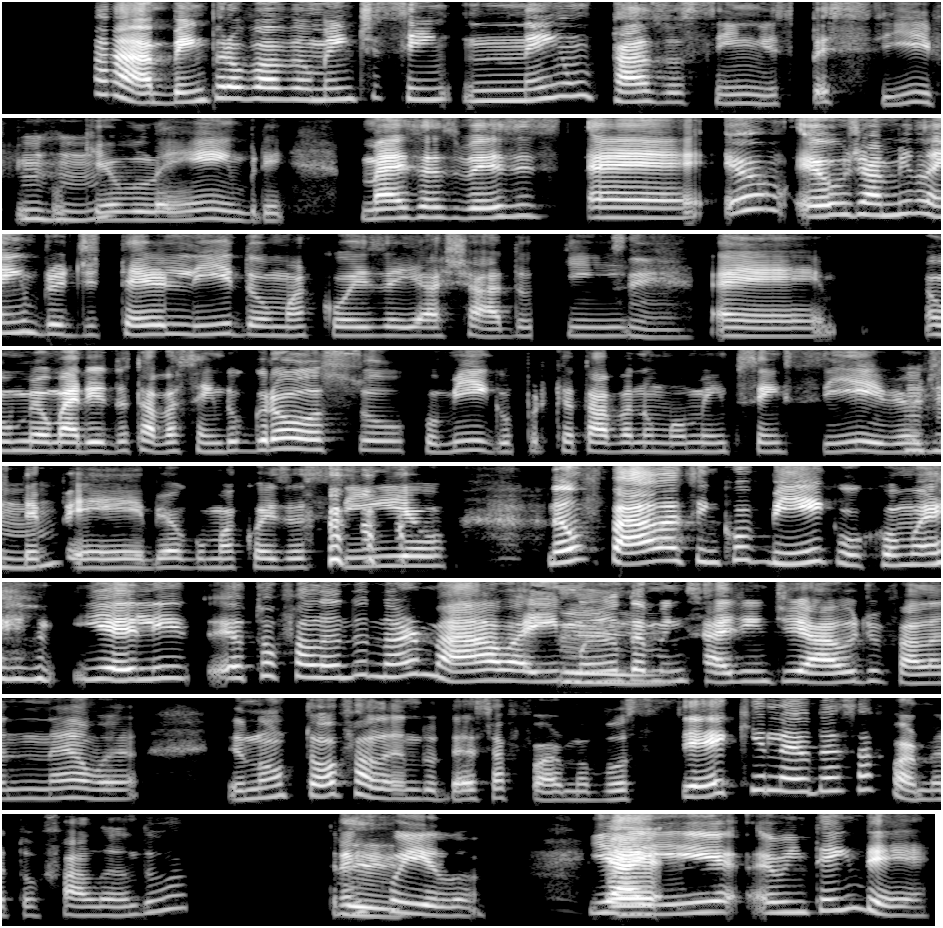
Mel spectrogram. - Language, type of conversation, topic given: Portuguese, podcast, Prefere conversar cara a cara ou por mensagem?
- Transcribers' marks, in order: laugh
